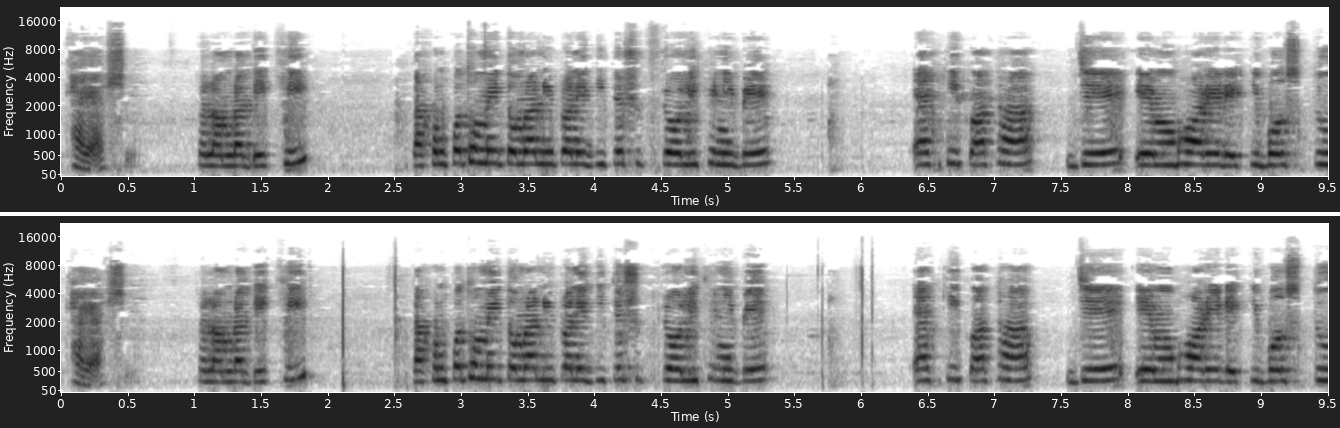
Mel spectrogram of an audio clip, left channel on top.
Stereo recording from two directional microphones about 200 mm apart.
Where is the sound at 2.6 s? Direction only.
50° left (ahead or behind).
